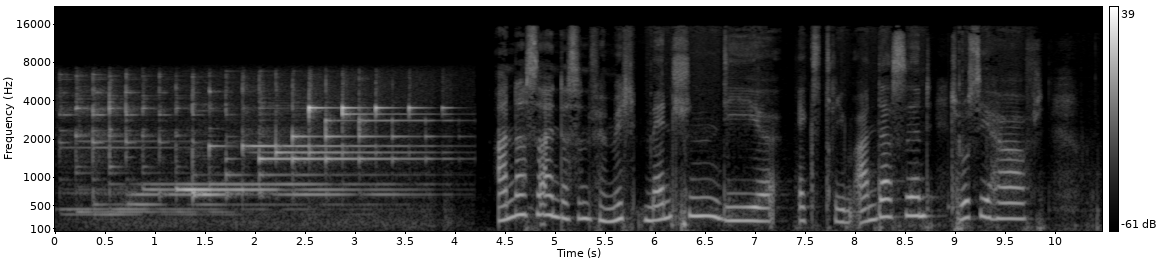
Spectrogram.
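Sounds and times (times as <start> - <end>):
mobile phone ringtone with chiming notes: 0.0 - 4.2
speech: 4.4 - 10.2.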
